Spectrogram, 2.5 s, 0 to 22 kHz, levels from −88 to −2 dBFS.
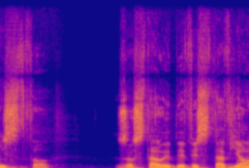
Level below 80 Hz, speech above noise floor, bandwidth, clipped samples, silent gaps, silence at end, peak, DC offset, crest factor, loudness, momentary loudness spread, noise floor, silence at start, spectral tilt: -60 dBFS; 46 dB; over 20 kHz; under 0.1%; none; 0 s; -8 dBFS; under 0.1%; 18 dB; -25 LUFS; 11 LU; -71 dBFS; 0 s; -4 dB/octave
